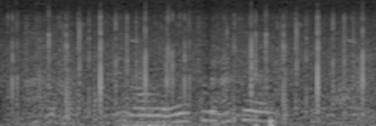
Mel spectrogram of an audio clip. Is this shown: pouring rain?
yes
